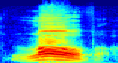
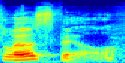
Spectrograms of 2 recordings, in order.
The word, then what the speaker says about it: Louisville: said man we want you to come to Louisville Kentucky y'all hear me Lille it's not pronounced lville that's in Arkansas where I'm from it's lo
